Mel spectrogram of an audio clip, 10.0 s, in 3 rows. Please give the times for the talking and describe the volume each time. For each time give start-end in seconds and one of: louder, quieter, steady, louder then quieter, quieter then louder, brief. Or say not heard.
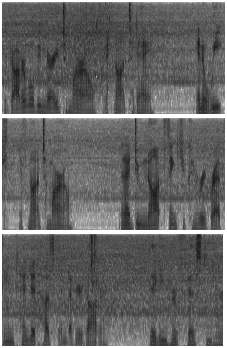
0.0-9.9 steady.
